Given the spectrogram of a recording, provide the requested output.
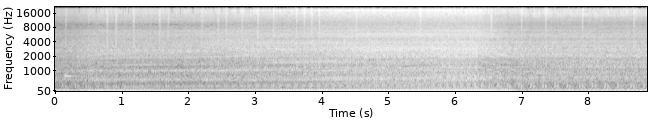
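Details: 2020 Silverado 2500HD Duramax diesel at idle: light, even tick about three per second over the clatter; owner asks if normal, cause unknown.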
